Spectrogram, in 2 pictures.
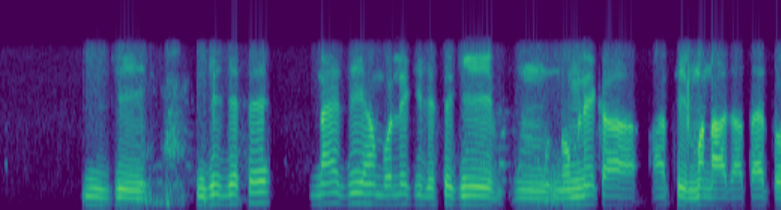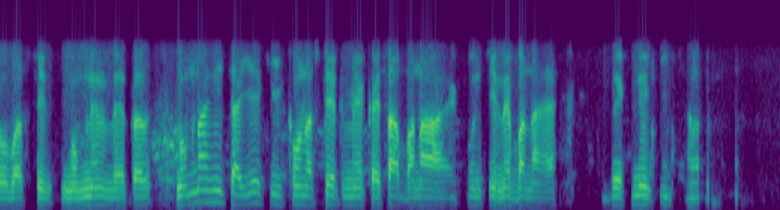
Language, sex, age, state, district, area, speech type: Hindi, male, 30-45, Bihar, Madhepura, rural, conversation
